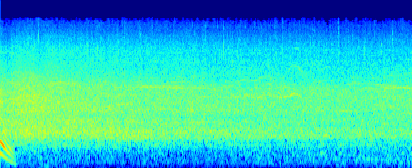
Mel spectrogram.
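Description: A ballpark crowd cheering and applauding a home-team double play, slowly dying down.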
